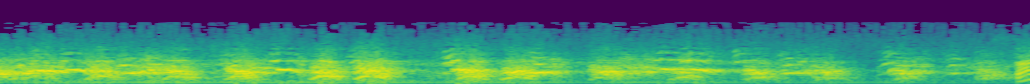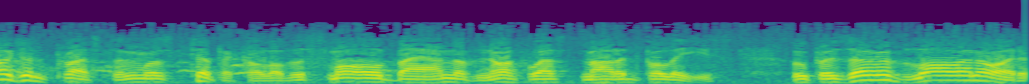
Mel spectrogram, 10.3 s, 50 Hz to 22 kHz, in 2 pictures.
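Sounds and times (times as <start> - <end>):
Eskimo lead sled dog, a Malamute, barking: 0.0 - 6.7
faint low hum: 0.0 - 10.2
speech: 5.2 - 10.2.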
